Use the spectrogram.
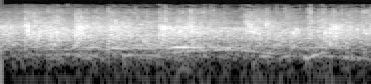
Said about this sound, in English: Can you lift your hands and clap your hands to the great God that is our provider?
